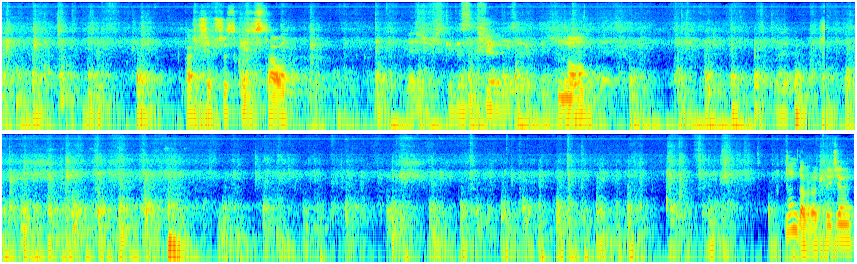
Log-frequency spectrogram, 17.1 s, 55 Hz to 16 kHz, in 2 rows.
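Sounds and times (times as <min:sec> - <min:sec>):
footsteps running down stairs: 0:00.0 - 0:17.0.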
